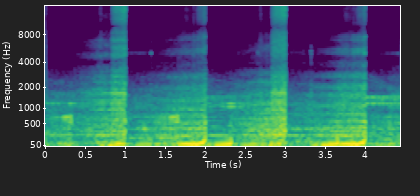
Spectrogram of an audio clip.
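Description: Glitchy downtempo electronic music: a deep bass swell that builds and cuts off abruptly about once a second, with a hissing sweep every two seconds.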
